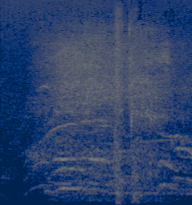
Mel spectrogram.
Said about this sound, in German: Den drei Mega-Hobby-Detektiven fröstelt es. Ein kalter Wind zieht auf.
